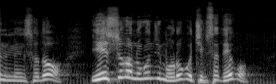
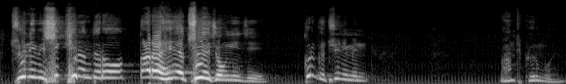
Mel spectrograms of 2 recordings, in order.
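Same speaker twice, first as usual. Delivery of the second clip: ordinary talk, nothing marked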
